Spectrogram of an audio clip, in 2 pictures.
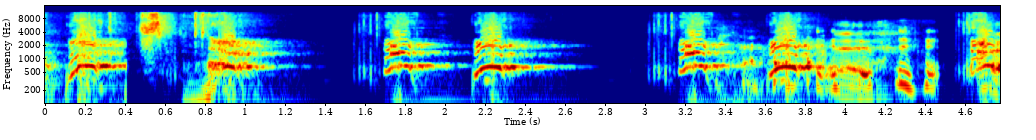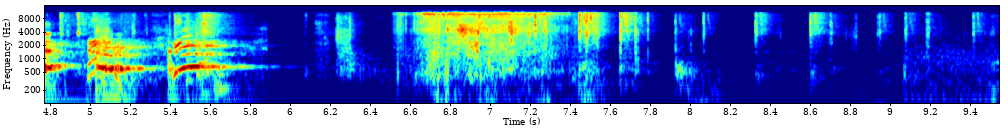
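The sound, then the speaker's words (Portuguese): A dog barks loudly and repeatedly in short, clipped bursts, several barks grouped together with brief pauses between runs, followed by a rougher, noisier stretch toward the end. “Não, a gente tem cachorro no nosso podcast”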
